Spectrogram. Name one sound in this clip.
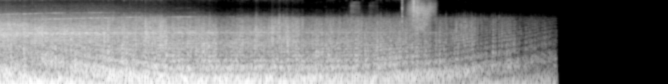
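A deep engine rumble hums loudly and fades away.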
